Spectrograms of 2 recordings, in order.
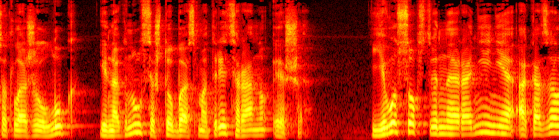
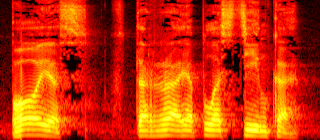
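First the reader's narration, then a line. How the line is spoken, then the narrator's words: Through gritted teeth. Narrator (Russian): Процедил Эш сквозь зубы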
